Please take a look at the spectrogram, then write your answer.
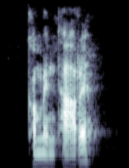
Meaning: nominative/accusative/genitive plural of Kommentar
- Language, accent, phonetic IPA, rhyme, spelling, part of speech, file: German, Austria, [kɔmɛnˈtaːʁə], -aːʁə, Kommentare, noun, De-at-Kommentare.ogg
